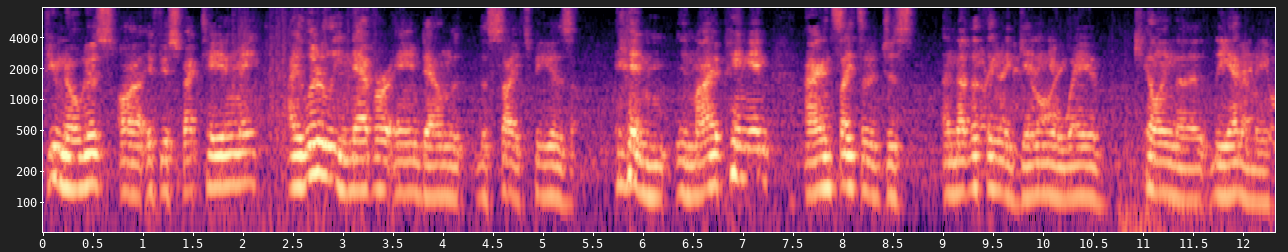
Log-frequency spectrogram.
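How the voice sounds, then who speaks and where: With noticeable background noise around him, a man keeps a medium pitch, a moderate pace and ordinary pitch variation. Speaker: gaming commentator. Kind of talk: gameplay commentary. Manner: casual, profane.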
